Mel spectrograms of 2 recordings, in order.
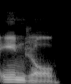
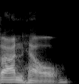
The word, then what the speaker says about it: Angel: Um, I I think even he pronounces his name Angel. I thought he was Anhell.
